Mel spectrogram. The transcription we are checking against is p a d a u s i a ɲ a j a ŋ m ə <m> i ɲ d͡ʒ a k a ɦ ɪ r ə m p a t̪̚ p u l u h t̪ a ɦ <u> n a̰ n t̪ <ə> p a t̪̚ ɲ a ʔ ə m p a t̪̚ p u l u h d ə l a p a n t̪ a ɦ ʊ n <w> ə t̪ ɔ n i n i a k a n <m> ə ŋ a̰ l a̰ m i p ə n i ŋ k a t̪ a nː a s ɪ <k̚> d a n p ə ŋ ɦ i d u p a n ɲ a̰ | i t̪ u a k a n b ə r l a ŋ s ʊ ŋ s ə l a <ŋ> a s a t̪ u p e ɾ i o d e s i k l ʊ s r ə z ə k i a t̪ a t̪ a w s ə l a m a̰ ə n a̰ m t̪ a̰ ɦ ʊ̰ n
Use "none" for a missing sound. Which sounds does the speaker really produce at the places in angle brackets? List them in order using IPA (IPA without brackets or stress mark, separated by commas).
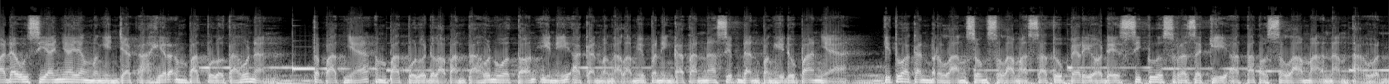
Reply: ŋ, u, ə, w, m, p̚, m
